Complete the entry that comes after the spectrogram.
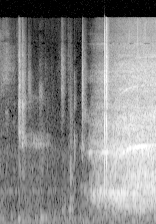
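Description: A hair dryer blows steadily to dry glue on a patterned planter, starting after a few faint clicks and shuffles and then running loud and continuous to the end.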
